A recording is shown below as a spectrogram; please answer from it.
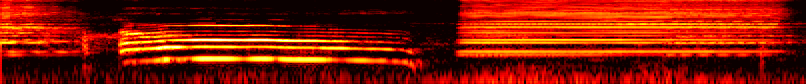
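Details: Dog in Kerala singing along with a mouth organ: one long, wavering howl falling in pitch at its end, followed by a steady sustained harmonica chord.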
